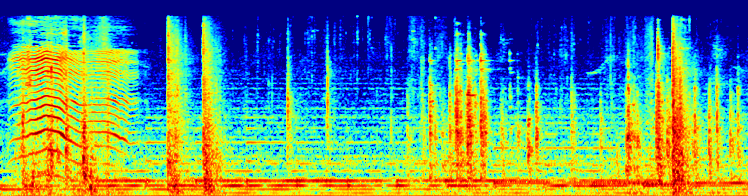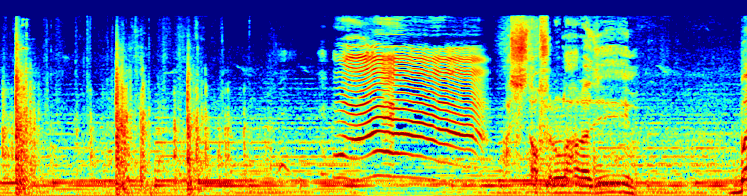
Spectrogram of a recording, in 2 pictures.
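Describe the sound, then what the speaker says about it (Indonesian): A baby cries in the distance, with wailing bursts near the start and again toward the end, heard under mechanical clicks, knocks and a steady low hum. "Tuh, kayaknya suara bayi tuh."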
